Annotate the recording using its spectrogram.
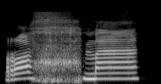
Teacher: ha punya sifat hamas, punya sifat rokhwah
